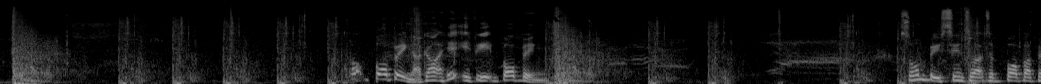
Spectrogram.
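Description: A rifle fires repeated sharp shots.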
